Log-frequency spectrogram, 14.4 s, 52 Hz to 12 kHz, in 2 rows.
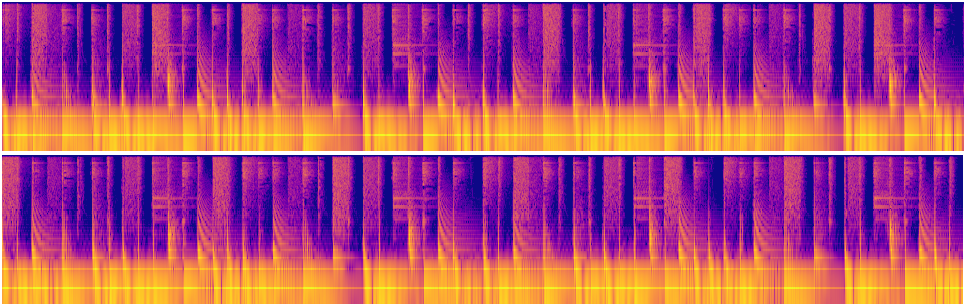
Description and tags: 133 bpm ATTACK LOOP 04 electrified analog kit variation 05 mastered 16 bit
This is loop 5 in a series of 16 variations. The style is pure electro.
The pitch of the melodic sounds is C. Created with the Waldorf Attack VSTi within Cubase SX. I used the Analog kit 2 preset to create this 133 bpm loop. It lasts 8 measures in 4/4. Mastered using Elemental and TC plugins within Wavelab.
133bpm, electro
